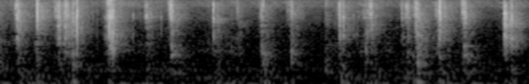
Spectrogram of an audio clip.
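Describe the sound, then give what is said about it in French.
Rapid typing on a computer keyboard: many quick, faint keystroke clicks in an irregular stream, with no talk. “Attendez. Je tape ça et je suis à vous.”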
